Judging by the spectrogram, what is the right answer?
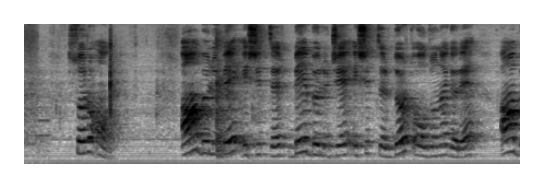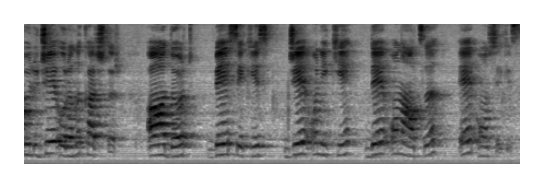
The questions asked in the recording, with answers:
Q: A bölü B eşittir B bölü C eşittir 4 olduğuna göre A bölü C oranı kaçtır?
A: Doğru cevap D 16.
